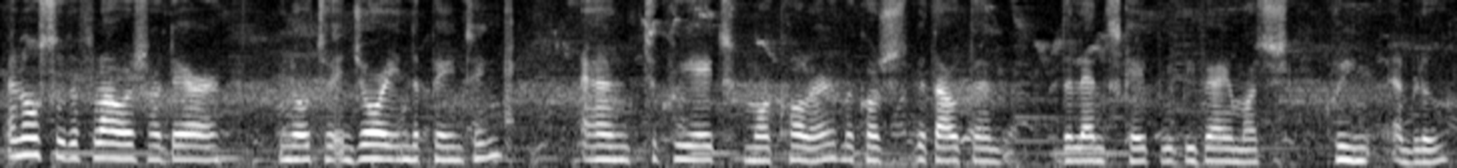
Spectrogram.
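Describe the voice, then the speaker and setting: An older woman from the Netherlands with a Dutch accent, calmly explaining her own paintings in her studio. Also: medium pitch, background noise. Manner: calm, measured, slightly non-native phrasing. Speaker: artist. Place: home art studio, indoors.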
